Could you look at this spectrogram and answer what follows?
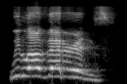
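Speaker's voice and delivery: a high, loud mocking we love veterans; mock the councilors with a high sarcastic line. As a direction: sneer it out in a put-on voice.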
